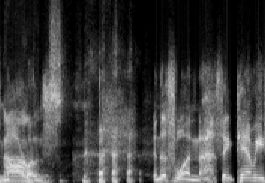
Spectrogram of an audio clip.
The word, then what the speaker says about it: New Orleans: That's how they say it. I was going to say New Orleans, but it's New Orleans.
